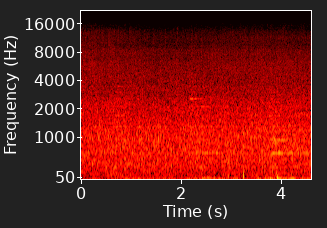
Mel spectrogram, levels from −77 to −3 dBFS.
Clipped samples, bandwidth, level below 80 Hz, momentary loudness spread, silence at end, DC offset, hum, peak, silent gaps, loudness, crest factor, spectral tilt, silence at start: under 0.1%; 16.5 kHz; -46 dBFS; 3 LU; 0 s; under 0.1%; none; -16 dBFS; none; -35 LUFS; 18 dB; -3 dB/octave; 0 s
